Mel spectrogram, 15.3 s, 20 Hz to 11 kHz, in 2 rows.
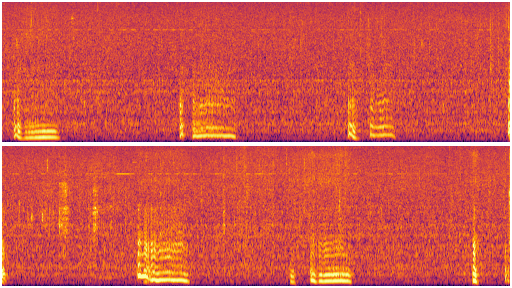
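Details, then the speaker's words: Sleeping cat snoring softly in its bed by the window, low rumbling bursts about 25 times a minute in a quiet room. "Buddy, you were really snoring."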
